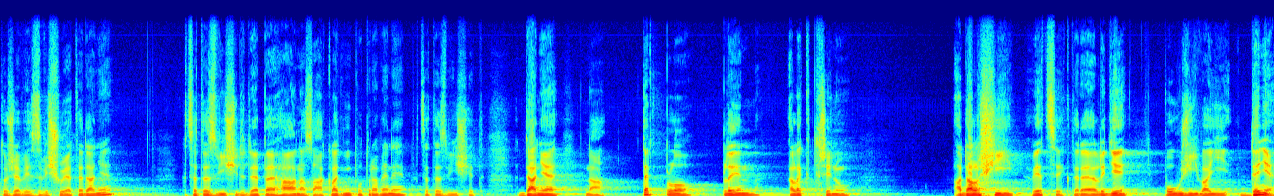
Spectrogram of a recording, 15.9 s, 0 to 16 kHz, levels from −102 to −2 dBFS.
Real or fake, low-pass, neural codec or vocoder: real; 14.4 kHz; none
